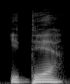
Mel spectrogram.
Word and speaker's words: idé: Very, very seldom you will also see an E with a little accent on the top. And basically what that means is that you add emphasis on the E sound.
